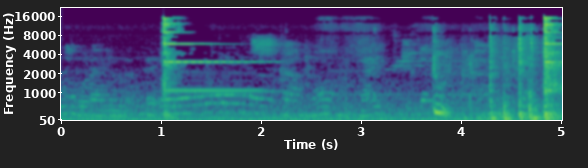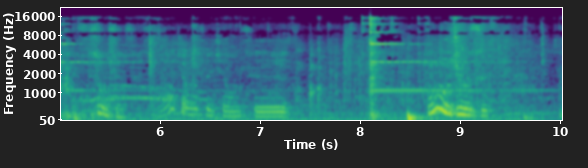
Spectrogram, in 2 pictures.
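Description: A desk bell dings brightly and rings out.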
